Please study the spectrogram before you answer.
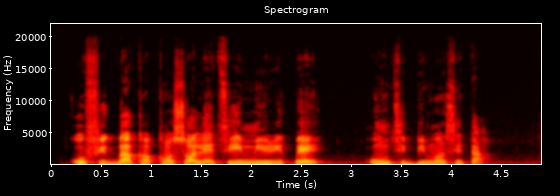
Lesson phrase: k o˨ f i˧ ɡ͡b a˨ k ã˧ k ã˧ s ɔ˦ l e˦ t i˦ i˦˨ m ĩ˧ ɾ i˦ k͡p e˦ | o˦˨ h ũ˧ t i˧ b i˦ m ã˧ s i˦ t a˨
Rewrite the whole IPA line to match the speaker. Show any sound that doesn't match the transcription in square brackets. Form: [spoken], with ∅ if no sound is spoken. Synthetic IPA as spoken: k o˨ f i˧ ɡ͡b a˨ k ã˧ k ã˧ s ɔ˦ l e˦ t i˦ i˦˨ m ĩ˧ ɾ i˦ k͡p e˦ | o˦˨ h ũ˧ t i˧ b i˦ m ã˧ s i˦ t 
